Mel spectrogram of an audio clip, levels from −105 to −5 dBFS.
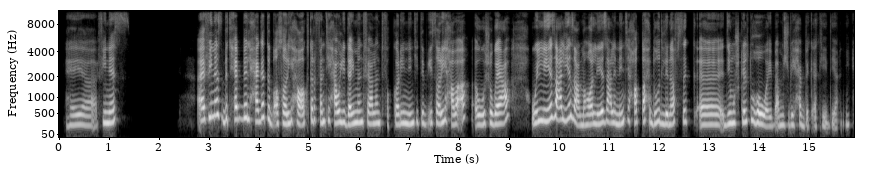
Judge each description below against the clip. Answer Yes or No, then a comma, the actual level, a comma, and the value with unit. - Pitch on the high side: Yes, very high, 260 Hz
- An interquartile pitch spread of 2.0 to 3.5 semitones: No, average, 3.9 semitones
